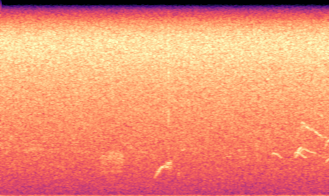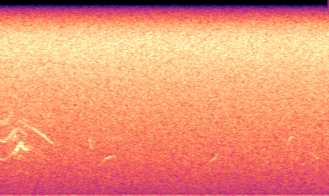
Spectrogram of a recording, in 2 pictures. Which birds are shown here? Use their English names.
Hawaii Amakihi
